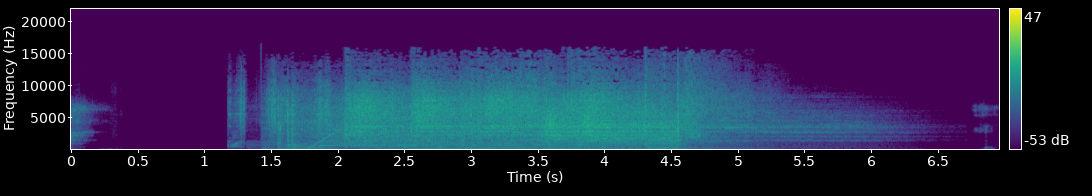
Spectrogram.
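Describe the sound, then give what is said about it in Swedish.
A short jingle announcing an IndyCar segment, built around a loud racing car engine that revs up and roars for about five seconds before fading away, with no talking over it. “Ja, och den där jing, gingen förkunnar ju att nu ska vi prata Indycar, men som sagt, det kommer ju tangera lite Formel 1.”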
